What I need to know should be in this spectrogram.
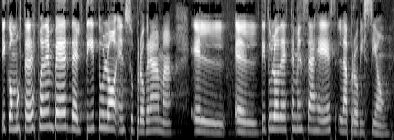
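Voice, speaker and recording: A woman interpreting a sermon phrase by phrase, quick and fluid, in a church. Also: a little high, a bit bright, clear, resonant tone, in a large hall. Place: church sanctuary.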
